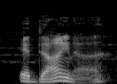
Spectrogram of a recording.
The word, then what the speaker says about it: Edina: That's right, the first mall was Southdale Center in Edina, pronounced Edina, and it is still in operation today.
